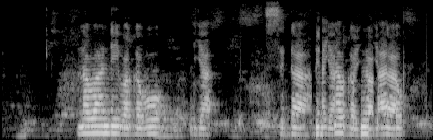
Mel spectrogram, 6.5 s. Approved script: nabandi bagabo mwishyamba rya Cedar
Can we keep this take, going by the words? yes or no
no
